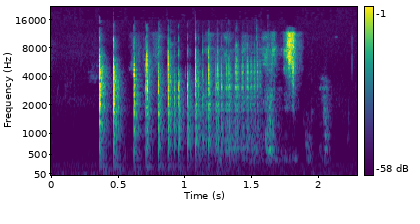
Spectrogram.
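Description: Dice being rolled: a rapid run of many sharp, clattering hits that gradually soften, with one brighter click near the end before the rattle dies away.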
